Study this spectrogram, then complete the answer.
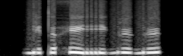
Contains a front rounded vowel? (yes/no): yes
